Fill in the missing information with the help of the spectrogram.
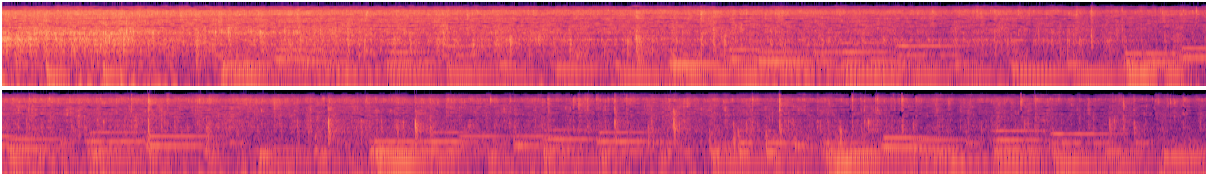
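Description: Hot tempering oil with mustard seeds, curry leaves and dried red chillies sizzling as it is poured onto beetroot in curd: loud at first, then slowly dying away, with scattered crackles.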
